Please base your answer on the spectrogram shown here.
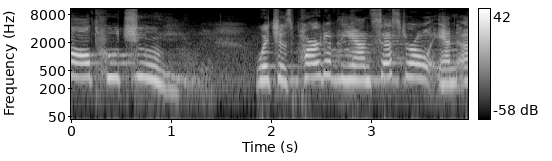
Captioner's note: speaking foreign language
